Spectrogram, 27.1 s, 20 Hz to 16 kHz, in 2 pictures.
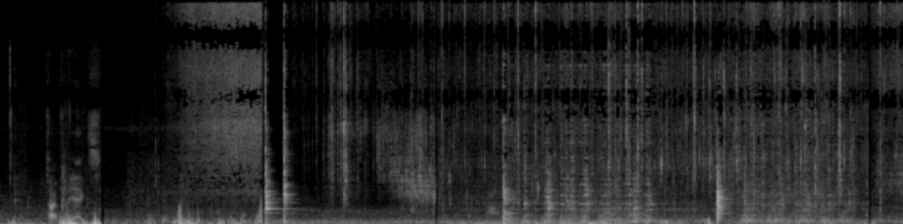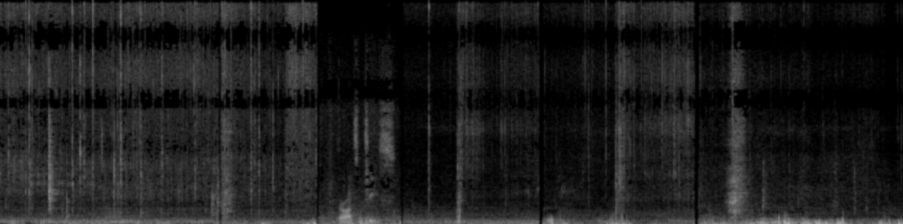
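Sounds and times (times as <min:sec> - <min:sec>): eggs sizzling on griddle: 0:02.6 - 0:18.3, 0:20.3 - 0:25.6.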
